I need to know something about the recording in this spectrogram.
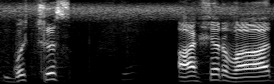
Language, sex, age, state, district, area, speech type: Kashmiri, male, 30-45, Jammu and Kashmir, Ganderbal, rural, read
